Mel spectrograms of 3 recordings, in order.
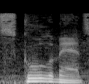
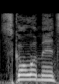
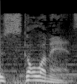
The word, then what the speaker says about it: Scholomance: episode when I said school of ants because I did actually read that somewhere where someone said well it's a portmanteau of school and necromancy so school a man should be the correct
